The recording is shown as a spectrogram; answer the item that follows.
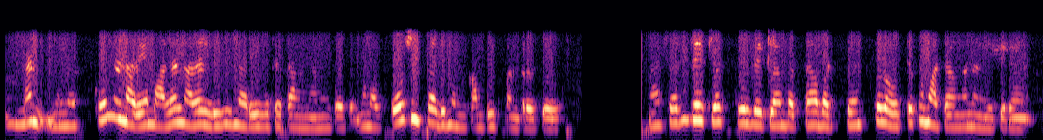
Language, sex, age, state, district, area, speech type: Tamil, female, 18-30, Tamil Nadu, Chennai, urban, conversation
